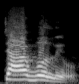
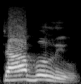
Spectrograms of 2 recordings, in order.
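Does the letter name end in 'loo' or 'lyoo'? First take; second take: lyoo; lyoo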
